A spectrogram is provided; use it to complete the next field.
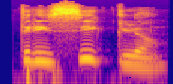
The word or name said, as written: triciclo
